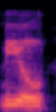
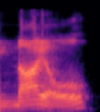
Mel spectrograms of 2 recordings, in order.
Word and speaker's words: Niall: name pronounced as n obviously it's pronounced Neil um and you said let me just say Nile because that at least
